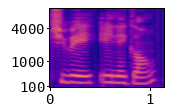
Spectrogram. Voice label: you are handsome male, french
